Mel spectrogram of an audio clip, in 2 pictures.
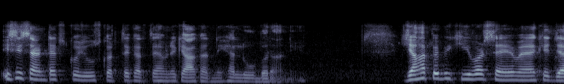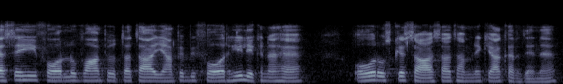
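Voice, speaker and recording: A man teaching a class at a middle pitch, working through each step and putting questions to his students before he answers them himself. The recording sounds dull and lo-fi. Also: moderate pace. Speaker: programming teacher. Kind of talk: classroom lecture.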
